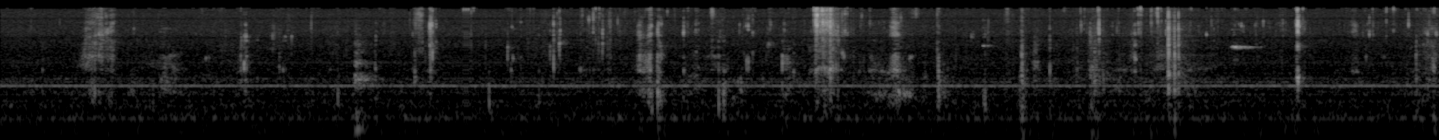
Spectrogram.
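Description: Close-up chewing and biting of an oven-crisped burrito: faint, irregular crunches and wet mouth sounds, with a steady faint hum underneath.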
